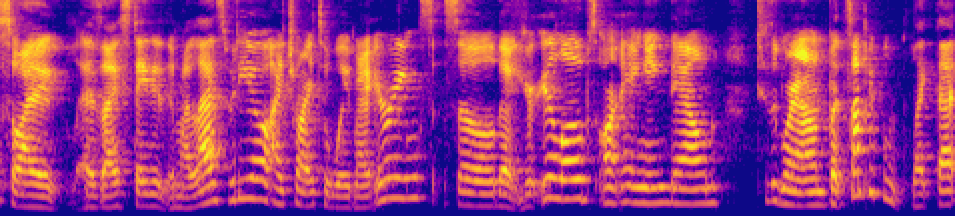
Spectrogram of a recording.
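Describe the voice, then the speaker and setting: With an American accent, a woman at medium pitch talks at a moderate pace with very wide pitch swings amid noticeable background noise. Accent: southern US, comes out at times. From US South. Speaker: accessory maker and product reviewer. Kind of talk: casual product review vlog. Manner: chatty.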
